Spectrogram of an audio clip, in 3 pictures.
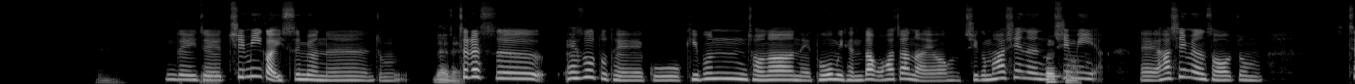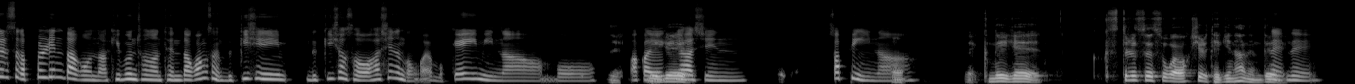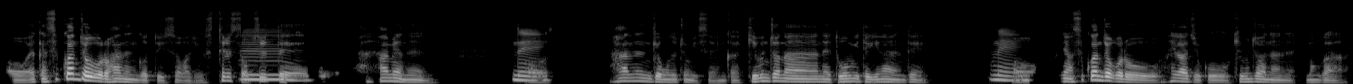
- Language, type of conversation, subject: Korean, unstructured, 기분 전환할 때 추천하고 싶은 취미가 있나요?
- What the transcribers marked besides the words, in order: tapping; other background noise; unintelligible speech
